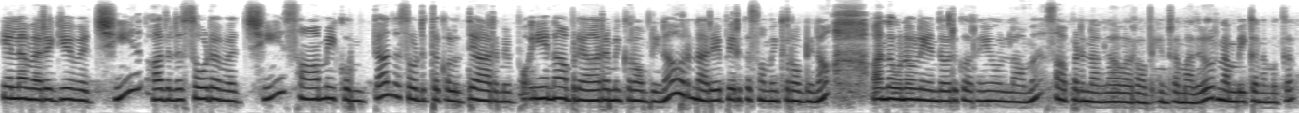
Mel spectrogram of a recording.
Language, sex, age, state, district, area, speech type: Tamil, female, 18-30, Tamil Nadu, Mayiladuthurai, rural, spontaneous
